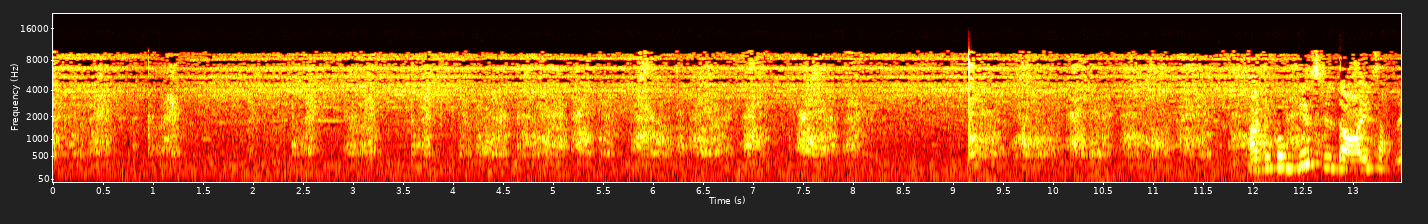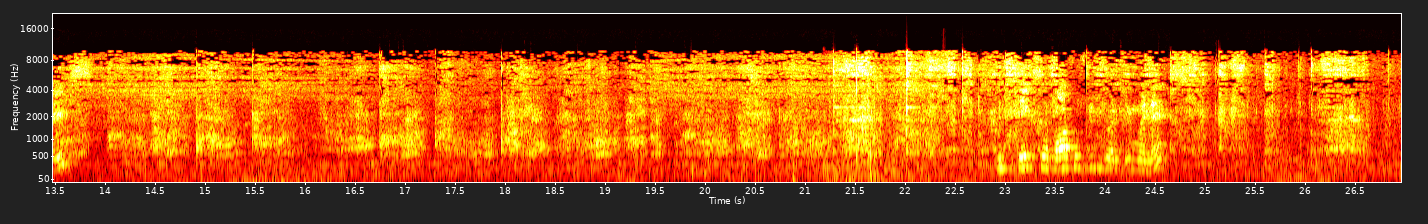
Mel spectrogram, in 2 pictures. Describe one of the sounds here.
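A metal spoon scrapes and stirs a thick mixture in a metal pan.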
